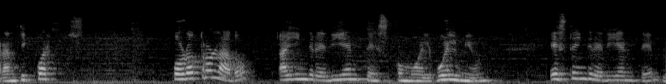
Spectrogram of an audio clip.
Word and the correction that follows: Wellmune: ¿Wellmium se llama? – Está con W y Wellmune se escribe.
